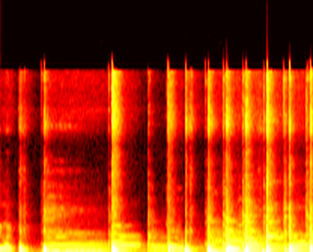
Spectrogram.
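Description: Homemade three-string shamisen-style instrument played clawhammer style, the strings struck downward with a pick worn on the finger. A run of sharp plucked notes that ring on, coming quicker in the second half.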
